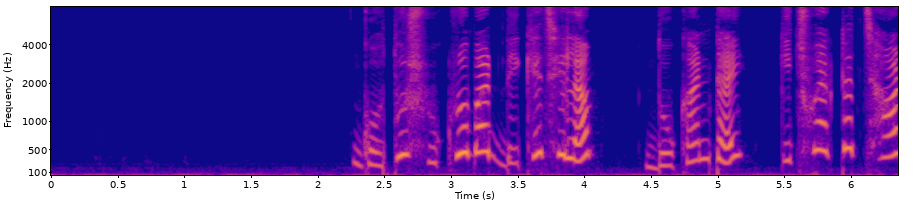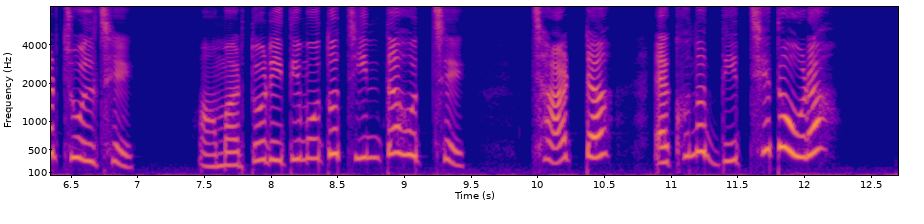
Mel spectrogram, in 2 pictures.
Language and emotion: Bengali, fearful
